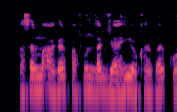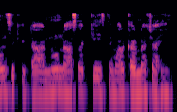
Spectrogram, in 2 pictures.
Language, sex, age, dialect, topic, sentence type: Chhattisgarhi, male, 18-24, Western/Budati/Khatahi, agriculture, question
